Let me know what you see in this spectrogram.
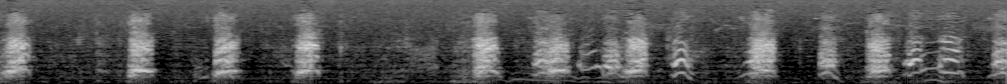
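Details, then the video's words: Laika hunting dogs working with a labrador on a wild boar hunt, barking in short broadband bursts roughly every half second to second, some rising whine-like yelps mixed in toward the end. "Oхота с лайками и лабрадором , на кабана"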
